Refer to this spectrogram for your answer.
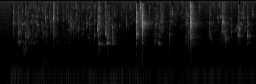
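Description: Someone wades slowly through water: soft, irregular splashes and drips at an uneven pace, fairly quiet and close, over a low steady rumble with no talking.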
